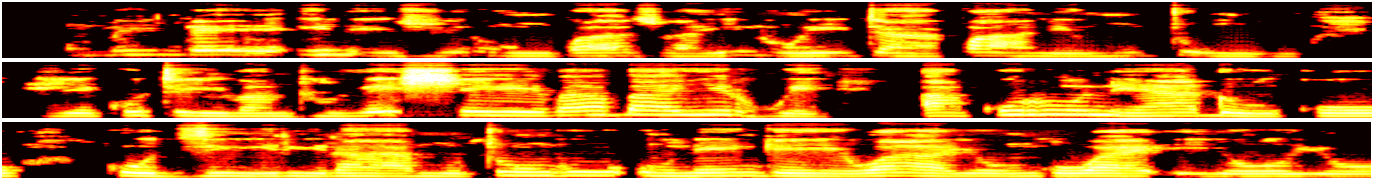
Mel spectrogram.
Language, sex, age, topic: Ndau, female, 36-49, health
